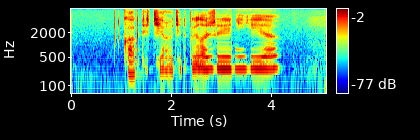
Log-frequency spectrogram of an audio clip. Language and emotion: Russian, sad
